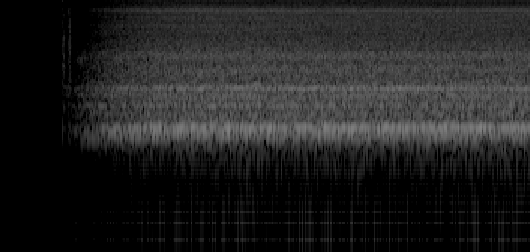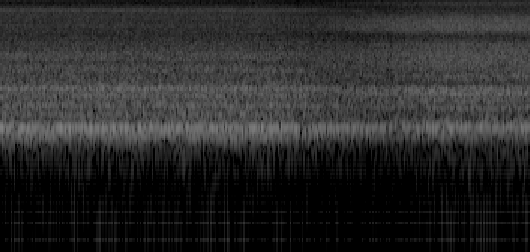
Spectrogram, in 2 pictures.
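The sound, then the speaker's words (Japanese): A hair dryer switches on abruptly after brief silence to dry a client's hair, then blows in a steady, loud whooshing roar with a constant humming tone, easing slightly near the end. “髪の毛、乾かしていきますからね。”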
